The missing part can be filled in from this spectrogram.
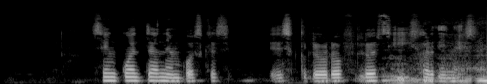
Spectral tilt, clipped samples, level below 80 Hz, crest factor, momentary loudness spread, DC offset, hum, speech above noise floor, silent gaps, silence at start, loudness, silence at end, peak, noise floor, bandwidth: -6.5 dB/octave; under 0.1%; -44 dBFS; 18 dB; 14 LU; under 0.1%; none; 42 dB; none; 0.95 s; -23 LUFS; 0 s; -6 dBFS; -65 dBFS; 11 kHz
